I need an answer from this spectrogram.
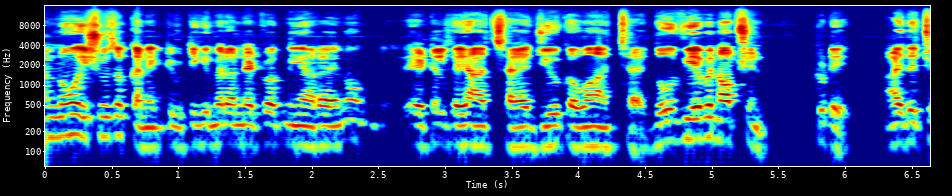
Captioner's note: speaking hindi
